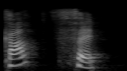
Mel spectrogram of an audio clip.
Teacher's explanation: Fé é a sílaba que a gente fala com mais força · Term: sílaba tônica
